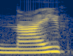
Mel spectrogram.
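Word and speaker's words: knife: न पढ़ना है क्योंकि के साइलेंट है। देखिए नाइफ नॉट नाइफ नॉट में के साइलेंट है।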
